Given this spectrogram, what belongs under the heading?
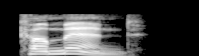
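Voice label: "commend", English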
